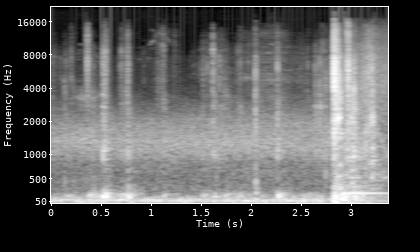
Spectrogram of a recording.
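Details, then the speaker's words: Abandoned 1967 Ford Galaxie 500, unstarted for years, no fuel added: low rumble, then a sharp snap and brief whirring crank as the solenoid's hot side is jumped to the starter side. "starter kicked in what'd you"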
